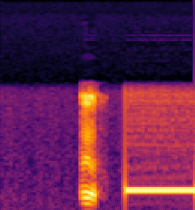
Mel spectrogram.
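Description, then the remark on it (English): A phone line ringing: after a short burst of noise, a steady mid-pitched electronic ringback tone sounds loudly and continuously, with no voices. “Answer the phone.”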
